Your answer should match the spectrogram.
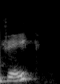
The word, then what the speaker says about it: Jacques: Like, when I first read it, I was like, either it's going to be like some English person is going to be like Brian Jacques, but no, it's Brian Jacques. And then I was just like, but how do we pronounce it? So it's Brian Jake.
